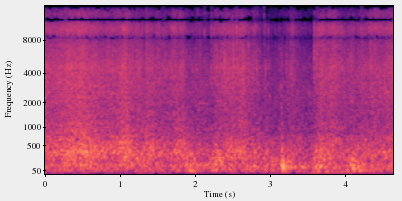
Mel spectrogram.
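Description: Heavy storm rain and wind beating on a car's roof and windscreen, heard from inside the cabin as a dense, steady rush, with one sharper knock about three seconds in.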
